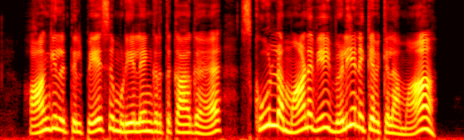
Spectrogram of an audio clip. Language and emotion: Tamil, angry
